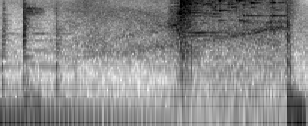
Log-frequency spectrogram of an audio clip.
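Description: TV channel ident sting: the music's beat drops out, a rising whoosh builds into a bright sparkling burst a little past halfway, and a deep low hit lands near the end.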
